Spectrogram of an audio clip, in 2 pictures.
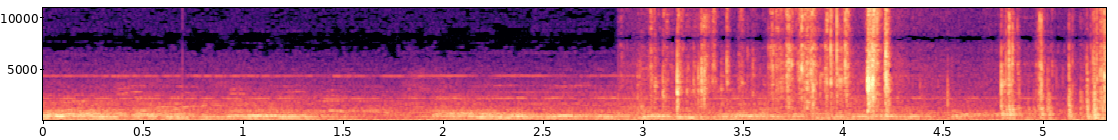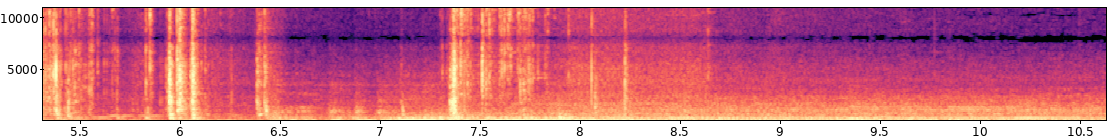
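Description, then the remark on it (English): Keys jangle and a string of clicks and clunks sound as someone climbs into a car, followed by a steady low rumble like an engine idling underneath. “The moment I get in the car, I start commenting on what I remember, like automatically, like on cue.”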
